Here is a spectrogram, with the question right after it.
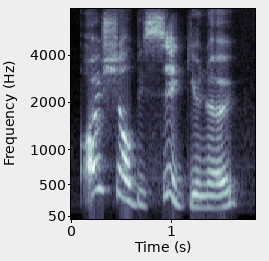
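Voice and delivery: menacing, threatening tone. Narrator reads Mr. Darling speaking to his son Michael, threatening. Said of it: "Mr. Darling said threateningly".

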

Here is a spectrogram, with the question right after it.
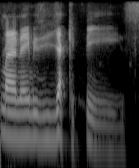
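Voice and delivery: put-on old-fashioned pimp voice. Imagining a character as a 1940s british pimp, put-on pimp voice. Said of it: "like a nineteen forties British pimp".

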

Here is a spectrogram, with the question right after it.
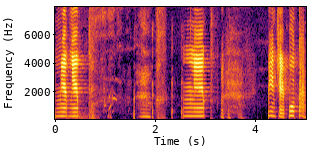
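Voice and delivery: very high, squeaky, honking horn-like voice. Imitating a TV character whose voice sounds like a bike horn: imitating a bike-horn voice. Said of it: "old school, um, bike horns".

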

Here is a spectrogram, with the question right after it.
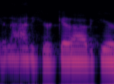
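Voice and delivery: acted screaming. Retelling a story, acting out what a woman screamed; retelling a scream. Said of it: "And she's screaming".

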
